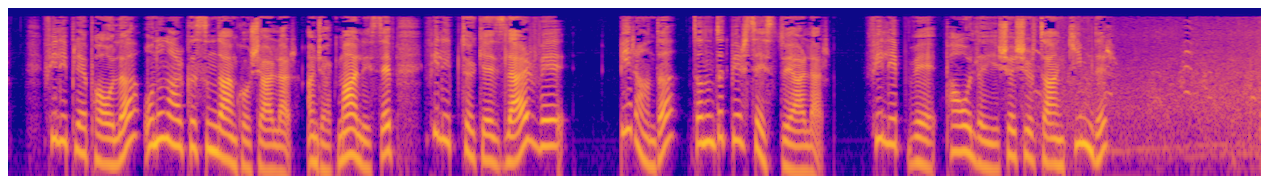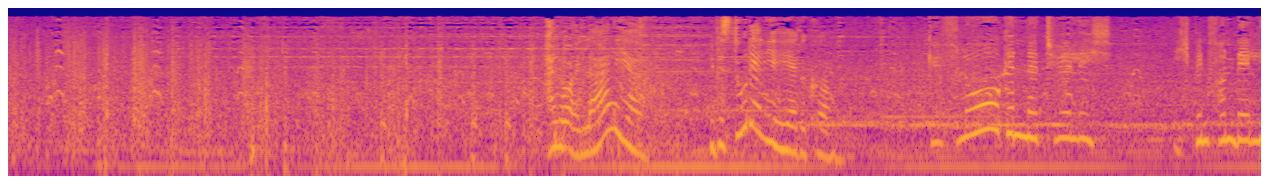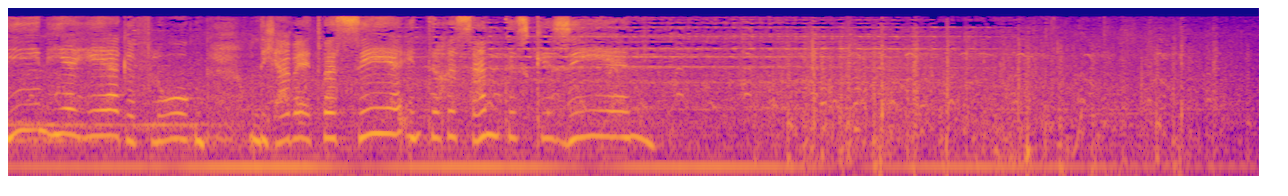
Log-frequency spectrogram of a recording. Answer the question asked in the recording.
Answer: bir anda ortaya çıkan konuşan baykuş Oylalya'dır.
